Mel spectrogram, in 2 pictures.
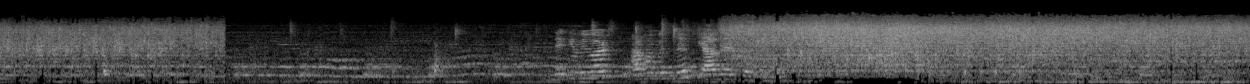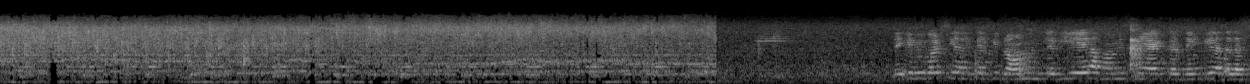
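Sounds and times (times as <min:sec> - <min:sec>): onions sizzling in hot oil: 0:00.0 - 0:02.3, 0:06.6 - 0:19.7.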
